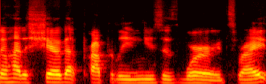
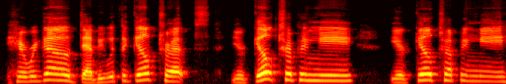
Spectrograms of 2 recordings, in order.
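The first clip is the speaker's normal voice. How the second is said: put-on angry outburst, higher and louder; 6 semitones higher, 4 dB louder than usual. Retelling a fight where he accuses her of guilt trips: imitating someone getting mad. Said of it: "he gets mad at that".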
